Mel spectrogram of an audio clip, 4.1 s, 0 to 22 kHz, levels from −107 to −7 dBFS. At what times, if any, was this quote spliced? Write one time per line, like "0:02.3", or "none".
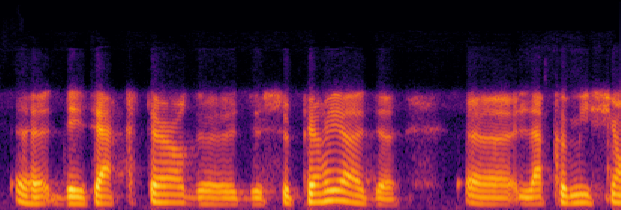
none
